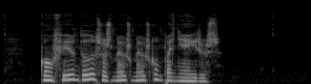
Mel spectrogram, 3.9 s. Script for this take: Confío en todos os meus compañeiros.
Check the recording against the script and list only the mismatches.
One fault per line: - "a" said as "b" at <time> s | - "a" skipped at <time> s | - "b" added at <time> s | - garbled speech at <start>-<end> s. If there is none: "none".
- "meus" added at 1.7 s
